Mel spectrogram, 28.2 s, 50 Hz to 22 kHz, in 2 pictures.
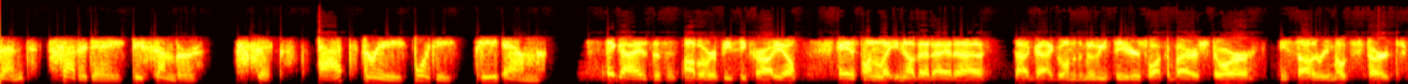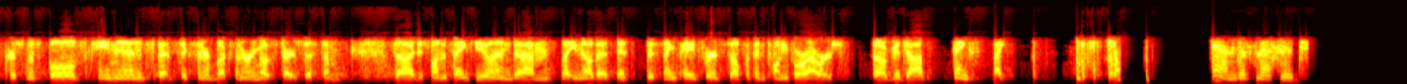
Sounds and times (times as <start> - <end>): Speech: 0.0 - 25.3, 26.2 - 27.3.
